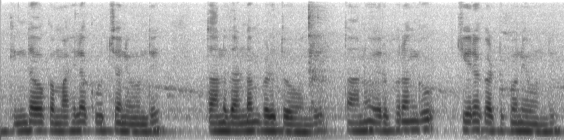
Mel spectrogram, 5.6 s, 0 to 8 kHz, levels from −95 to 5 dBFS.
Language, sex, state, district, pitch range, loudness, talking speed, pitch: Telugu, male, Telangana, Mahabubabad, 120-130 Hz, -18 LUFS, 150 wpm, 125 Hz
